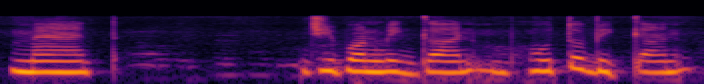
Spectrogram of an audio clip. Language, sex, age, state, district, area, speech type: Bengali, female, 18-30, West Bengal, Uttar Dinajpur, urban, spontaneous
